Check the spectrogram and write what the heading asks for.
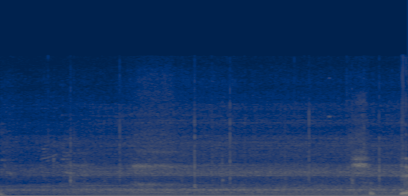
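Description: Motorcycle engine running steadily under way: a constant low hum with an even whoosh of road and wind noise.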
